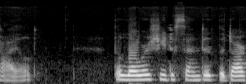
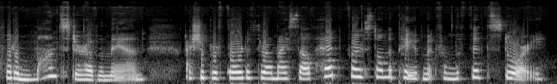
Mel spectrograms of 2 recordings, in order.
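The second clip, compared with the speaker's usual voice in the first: higher, louder, furious venting; indignant outrage; 5 semitones higher, 5 dB louder than usual. A narrator's reading. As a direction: pour out your outrage. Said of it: "She was furiated".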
